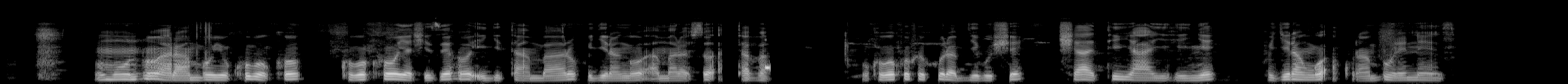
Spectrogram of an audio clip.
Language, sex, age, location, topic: Kinyarwanda, male, 18-24, Huye, health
